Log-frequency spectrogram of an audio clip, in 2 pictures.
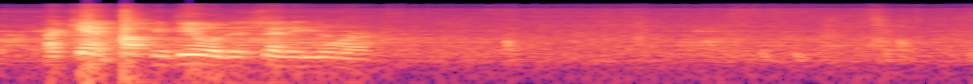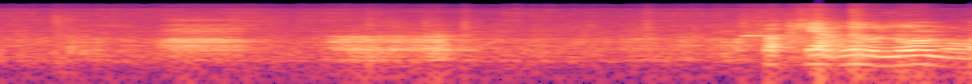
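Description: An elderly man talks nearby.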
